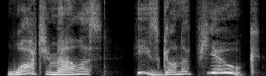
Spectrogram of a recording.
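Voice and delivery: high-pitched gleeful spectator; delighted cry. A narrator's reading. Spectator pointing out the sick walker to Alice, delighted cry. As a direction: call it out high, relishing the sight. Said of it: "someone cried in an ecstasy of delight".

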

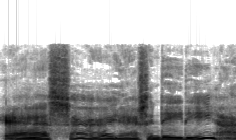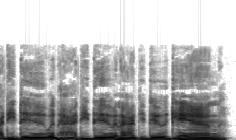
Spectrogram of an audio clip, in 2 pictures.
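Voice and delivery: put-on high, sing-song old gunman; mock-jovial old Jonas. A narrator's reading. Jonas clowning to Reynolds, high and sing-song. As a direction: ham up the folksy greeting.

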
